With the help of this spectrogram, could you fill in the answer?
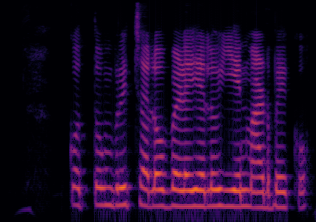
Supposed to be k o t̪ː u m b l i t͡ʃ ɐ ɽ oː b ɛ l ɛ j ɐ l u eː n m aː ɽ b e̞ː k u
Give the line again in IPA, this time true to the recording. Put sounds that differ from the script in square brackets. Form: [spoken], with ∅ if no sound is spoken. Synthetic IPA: k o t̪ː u m b [ɾ] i t͡ʃ ɐ [l] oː b ɛ [ɭ] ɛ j ɐ l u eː n m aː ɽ b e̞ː k u

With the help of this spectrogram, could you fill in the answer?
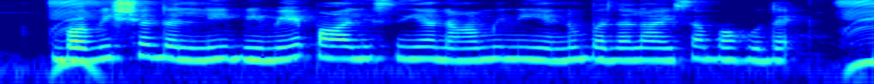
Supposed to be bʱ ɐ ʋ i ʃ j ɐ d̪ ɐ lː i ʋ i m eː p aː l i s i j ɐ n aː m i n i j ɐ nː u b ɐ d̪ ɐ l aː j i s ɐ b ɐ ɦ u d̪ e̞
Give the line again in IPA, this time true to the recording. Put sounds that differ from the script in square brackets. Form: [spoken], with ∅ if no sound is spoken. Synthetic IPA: bʱ ɐ ʋ i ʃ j ɐ d̪ ɐ lː i ʋ i m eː p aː l i s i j ɐ n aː m i n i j ɐ nː u b ɐ d̪ ɐ l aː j i s ɐ b ɐ ɦ u d̪ e̞

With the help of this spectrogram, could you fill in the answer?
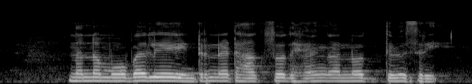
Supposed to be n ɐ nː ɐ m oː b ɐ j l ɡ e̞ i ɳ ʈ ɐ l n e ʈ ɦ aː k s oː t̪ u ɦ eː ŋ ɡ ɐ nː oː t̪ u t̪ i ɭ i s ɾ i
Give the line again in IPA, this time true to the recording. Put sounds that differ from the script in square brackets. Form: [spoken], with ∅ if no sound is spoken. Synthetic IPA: n ɐ nː ɐ m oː b ɐ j l ɡ e̞ i ɳ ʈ ɐ [ɾ] n e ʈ ɦ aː k s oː [d̪] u ɦ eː ŋ ɡ ɐ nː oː [d̪] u t̪ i ɭ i s ɾ i

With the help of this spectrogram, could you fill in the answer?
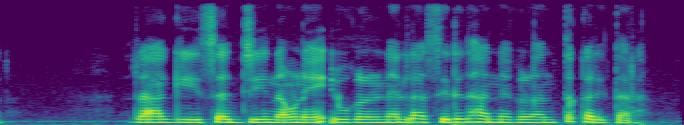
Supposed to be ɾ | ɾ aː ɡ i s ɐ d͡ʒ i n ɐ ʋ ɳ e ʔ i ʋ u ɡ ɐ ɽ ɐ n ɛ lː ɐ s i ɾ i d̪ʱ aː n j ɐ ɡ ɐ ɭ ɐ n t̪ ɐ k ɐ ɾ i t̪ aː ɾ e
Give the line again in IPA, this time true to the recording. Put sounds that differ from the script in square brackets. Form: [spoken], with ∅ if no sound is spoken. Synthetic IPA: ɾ | ɾ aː ɡ i s ɐ d͡ʒ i n ɐ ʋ ɳ e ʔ i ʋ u ɡ ɐ [ɭ] ɐ n ɛ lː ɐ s i ɾ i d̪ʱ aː n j ɐ ɡ ɐ ɭ ɐ n t̪ ɐ k ɐ ɾ i t̪ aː ɾ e

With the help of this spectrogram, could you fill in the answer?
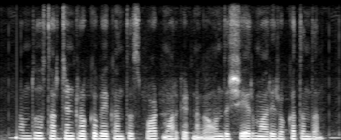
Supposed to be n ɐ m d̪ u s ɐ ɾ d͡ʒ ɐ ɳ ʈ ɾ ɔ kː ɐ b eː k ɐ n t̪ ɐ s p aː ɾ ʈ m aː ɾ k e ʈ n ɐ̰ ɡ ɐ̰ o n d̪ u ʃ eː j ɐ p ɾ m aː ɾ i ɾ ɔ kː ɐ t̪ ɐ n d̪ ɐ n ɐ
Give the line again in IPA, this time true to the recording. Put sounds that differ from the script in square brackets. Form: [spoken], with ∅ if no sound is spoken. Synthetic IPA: n ɐ m d̪ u s ɐ ɾ d͡ʒ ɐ ɳ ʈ ɾ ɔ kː ɐ b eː k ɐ n t̪ ɐ s p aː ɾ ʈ m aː ɾ k e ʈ n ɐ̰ ɡ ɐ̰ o n d̪ u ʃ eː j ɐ [∅] ɾ m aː ɾ i ɾ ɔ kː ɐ t̪ ɐ n d̪ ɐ n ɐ

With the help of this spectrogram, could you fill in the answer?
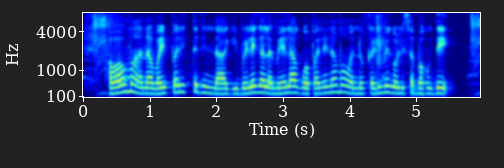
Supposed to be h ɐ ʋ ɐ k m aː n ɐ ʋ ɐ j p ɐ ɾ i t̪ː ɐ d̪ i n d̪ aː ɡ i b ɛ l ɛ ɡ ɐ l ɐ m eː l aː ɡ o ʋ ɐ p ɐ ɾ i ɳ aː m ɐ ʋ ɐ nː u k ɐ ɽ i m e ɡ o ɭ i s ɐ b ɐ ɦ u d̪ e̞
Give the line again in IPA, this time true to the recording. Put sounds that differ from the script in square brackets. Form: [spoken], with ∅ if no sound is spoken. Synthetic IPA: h ɐ ʋ ɐ [∅] m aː n ɐ ʋ ɐ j p ɐ ɾ i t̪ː ɐ d̪ i n d̪ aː ɡ i b ɛ [ɭ] ɛ ɡ ɐ [ɭ] ɐ m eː l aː ɡ [u] ʋ ɐ p ɐ ɾ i ɳ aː m ɐ ʋ ɐ nː u k ɐ ɽ i m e ɡ o ɭ i s ɐ b ɐ ɦ u d̪ e̞

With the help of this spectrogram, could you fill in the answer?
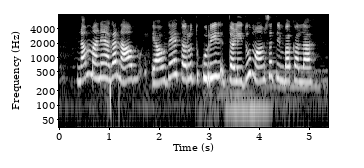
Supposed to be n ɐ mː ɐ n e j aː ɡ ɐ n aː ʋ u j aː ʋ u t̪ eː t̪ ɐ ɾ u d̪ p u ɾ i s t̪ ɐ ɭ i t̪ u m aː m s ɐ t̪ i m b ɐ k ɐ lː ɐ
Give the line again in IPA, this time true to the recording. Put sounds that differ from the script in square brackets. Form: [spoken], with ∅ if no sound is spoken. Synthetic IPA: n ɐ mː ɐ n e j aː ɡ ɐ n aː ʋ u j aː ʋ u [d̪] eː t̪ ɐ ɾ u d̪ [k] u ɾ i [∅] t̪ ɐ ɭ i [d̪] u m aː m s ɐ t̪ i m b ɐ k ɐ lː ɐ

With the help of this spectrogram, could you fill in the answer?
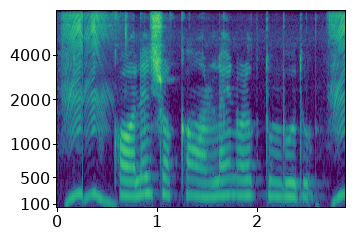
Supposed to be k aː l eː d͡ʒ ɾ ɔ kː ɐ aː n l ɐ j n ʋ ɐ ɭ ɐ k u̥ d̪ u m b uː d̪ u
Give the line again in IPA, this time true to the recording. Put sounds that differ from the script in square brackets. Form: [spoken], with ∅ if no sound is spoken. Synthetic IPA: k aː l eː d͡ʒ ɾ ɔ kː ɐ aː n l ɐ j n ʋ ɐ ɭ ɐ k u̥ [t̪] u m b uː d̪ u

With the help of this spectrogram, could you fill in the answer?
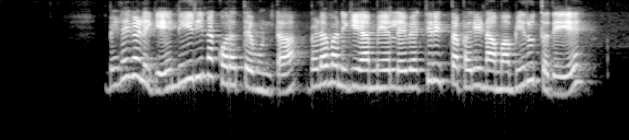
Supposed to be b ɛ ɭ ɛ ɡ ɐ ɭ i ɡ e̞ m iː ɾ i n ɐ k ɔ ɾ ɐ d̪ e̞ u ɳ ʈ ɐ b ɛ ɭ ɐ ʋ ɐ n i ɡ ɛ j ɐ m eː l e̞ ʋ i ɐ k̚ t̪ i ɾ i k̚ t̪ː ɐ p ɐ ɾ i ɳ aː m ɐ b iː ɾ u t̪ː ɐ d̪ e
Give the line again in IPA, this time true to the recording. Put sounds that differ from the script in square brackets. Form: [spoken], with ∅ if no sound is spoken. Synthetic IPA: b ɛ ɭ ɛ ɡ ɐ ɭ i ɡ e̞ [n] iː ɾ i n ɐ k ɔ ɾ ɐ [t̪] e̞ u ɳ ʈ ɐ b ɛ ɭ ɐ ʋ ɐ n i ɡ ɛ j ɐ m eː l e̞ ʋ [j] ɐ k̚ t̪ i ɾ i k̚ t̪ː ɐ p ɐ ɾ i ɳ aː m ɐ b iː ɾ u t̪ː ɐ d̪ e

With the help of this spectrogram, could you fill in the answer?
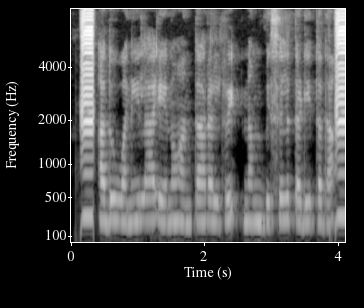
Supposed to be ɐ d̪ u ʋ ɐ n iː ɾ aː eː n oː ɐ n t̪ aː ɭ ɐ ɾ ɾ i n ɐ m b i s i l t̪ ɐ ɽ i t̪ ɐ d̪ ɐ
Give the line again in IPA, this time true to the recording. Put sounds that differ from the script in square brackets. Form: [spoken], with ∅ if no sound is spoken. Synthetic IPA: ɐ d̪ u ʋ ɐ n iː [l] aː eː n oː ɐ n t̪ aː [ɾ] ɐ [l] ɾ i n ɐ m b i s i l t̪ ɐ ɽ i t̪ ɐ d̪ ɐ

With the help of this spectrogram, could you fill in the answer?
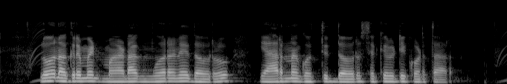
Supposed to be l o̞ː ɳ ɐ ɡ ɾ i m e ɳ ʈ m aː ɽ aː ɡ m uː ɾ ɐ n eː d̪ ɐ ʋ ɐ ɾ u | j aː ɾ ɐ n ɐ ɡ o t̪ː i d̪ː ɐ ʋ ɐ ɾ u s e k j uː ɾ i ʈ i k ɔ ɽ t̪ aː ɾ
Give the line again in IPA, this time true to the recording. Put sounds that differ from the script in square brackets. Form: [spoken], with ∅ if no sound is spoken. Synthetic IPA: l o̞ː [n] ɐ ɡ ɾ i m e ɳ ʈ m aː ɽ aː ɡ m uː ɾ ɐ n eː d̪ ɐ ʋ ɐ ɾ u | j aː ɾ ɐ n ɐ ɡ o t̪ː i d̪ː ɐ ʋ ɐ ɾ u s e k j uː ɾ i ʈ i k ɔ ɽ t̪ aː ɾ

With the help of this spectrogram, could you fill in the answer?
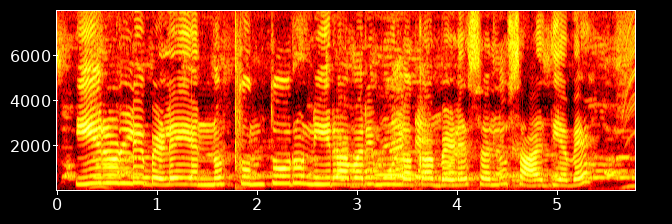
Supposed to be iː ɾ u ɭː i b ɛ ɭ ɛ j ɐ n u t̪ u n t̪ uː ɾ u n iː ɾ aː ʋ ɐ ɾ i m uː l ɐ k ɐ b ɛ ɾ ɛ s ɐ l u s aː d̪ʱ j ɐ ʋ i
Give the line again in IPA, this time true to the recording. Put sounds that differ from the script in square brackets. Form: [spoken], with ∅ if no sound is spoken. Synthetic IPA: iː ɾ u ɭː i b ɛ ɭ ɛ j ɐ [nː] u t̪ u n t̪ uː ɾ u n iː ɾ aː ʋ ɐ ɾ i m uː l ɐ k ɐ b ɛ [ɭ] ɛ s ɐ l u s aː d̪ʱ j ɐ ʋ [e]

